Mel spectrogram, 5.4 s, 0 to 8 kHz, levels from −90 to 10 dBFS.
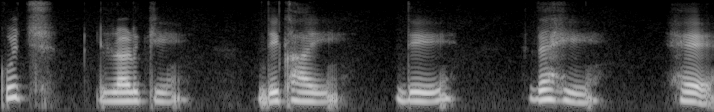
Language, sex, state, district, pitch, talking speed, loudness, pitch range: Hindi, female, Himachal Pradesh, Shimla, 205 Hz, 65 wpm, -17 LUFS, 195-230 Hz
